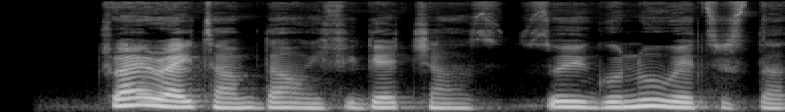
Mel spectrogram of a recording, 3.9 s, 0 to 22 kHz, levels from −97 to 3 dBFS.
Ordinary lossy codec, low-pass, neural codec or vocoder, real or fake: none; none; none; real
